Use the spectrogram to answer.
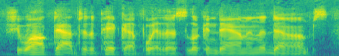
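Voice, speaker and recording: A man's voice: low-pitched, moderate pace, sharp tone, low-quality recording. A man reading a first-person novel aloud as a folksy storyteller. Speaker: audiobook reader.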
